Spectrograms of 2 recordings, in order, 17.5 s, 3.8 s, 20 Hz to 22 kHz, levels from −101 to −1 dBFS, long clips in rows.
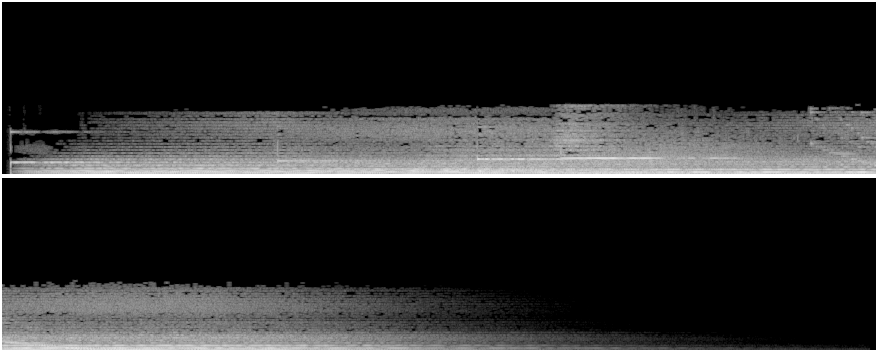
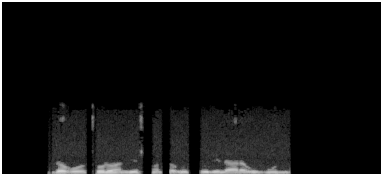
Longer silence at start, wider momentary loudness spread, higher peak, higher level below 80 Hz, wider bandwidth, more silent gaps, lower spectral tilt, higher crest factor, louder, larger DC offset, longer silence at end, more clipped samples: second, 0.1 s vs 0.5 s; about the same, 10 LU vs 8 LU; first, -2 dBFS vs -12 dBFS; first, -30 dBFS vs -80 dBFS; first, 9.4 kHz vs 7.8 kHz; second, none vs 0.85-0.89 s, 1.42-1.49 s, 1.60-1.67 s, 1.87-1.96 s; second, -6 dB/octave vs -8 dB/octave; about the same, 18 dB vs 18 dB; first, -18 LUFS vs -30 LUFS; neither; first, 4.1 s vs 0.9 s; neither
